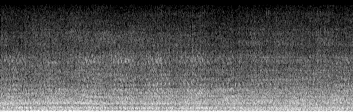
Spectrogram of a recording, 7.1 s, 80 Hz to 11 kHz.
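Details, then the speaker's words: Old SA-200 welder engine after stuck valves repaired, warm after a few minutes running, moisture burning off, no leaks; deep steady even idle thrum, no misses or knocks, holds speed smoothly; healthy. "well it's been running for a few minutes now everything's pretty warm got all the uh extra moisture going out of it and I'm not seeing any leaks so I'm going to call that a uh success for now"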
